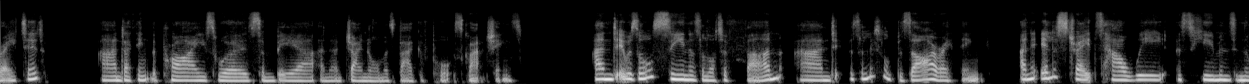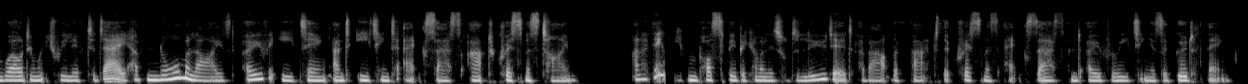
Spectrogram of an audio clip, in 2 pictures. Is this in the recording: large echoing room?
no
